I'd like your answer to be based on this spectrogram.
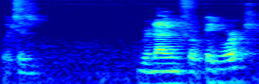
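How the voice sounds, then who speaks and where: Here a young Scottish-accented man from Scotland chats informally as co-host of a couple's vlog, thinking aloud while explaining. His voice sits on the low side with a darkish tone and little pitch movement, at a moderate pace. It's captured on a far-off mic in an echoey room, faint noise included.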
